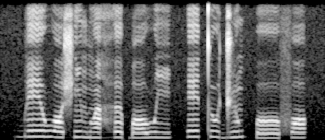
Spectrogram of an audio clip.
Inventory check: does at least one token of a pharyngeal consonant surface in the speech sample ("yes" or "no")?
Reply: no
